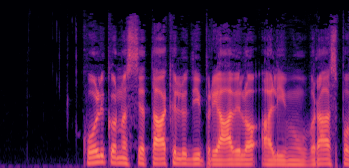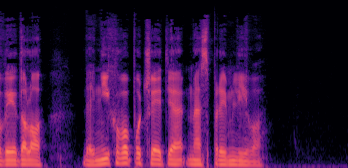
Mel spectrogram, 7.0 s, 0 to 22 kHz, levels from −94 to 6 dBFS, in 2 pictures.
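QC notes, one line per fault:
Throughout, generation loss: the speech has a swirly, smeared, hollow quality, with consonant attacks blurred and softened. This points to repeated lossy coding, which fits MP3 at around 96 kbit/s decoded and re-encoded about ten times. Each pass likely requantised the signal on a shifted frame grid, so quantisation noise and spectral holes piled up beyond what one encode at that rate would leave. The content stops near 19.9 kHz.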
